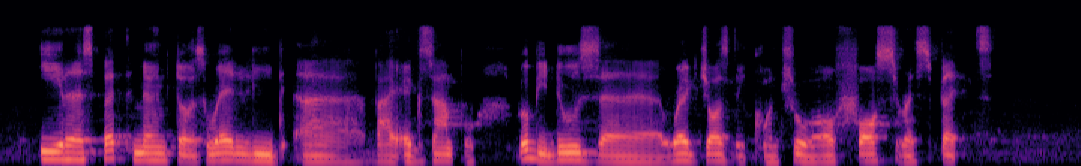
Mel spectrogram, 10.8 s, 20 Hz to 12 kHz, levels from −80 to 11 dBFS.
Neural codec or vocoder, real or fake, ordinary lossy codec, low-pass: codec, 16 kHz, 2 kbps, X-Codec, HuBERT features, trained on general audio; fake; MP3, 64 kbps; 7.2 kHz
